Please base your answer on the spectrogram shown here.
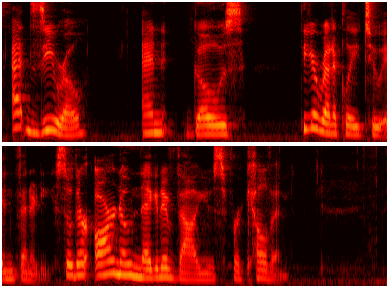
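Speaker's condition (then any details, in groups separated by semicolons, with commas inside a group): No condition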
